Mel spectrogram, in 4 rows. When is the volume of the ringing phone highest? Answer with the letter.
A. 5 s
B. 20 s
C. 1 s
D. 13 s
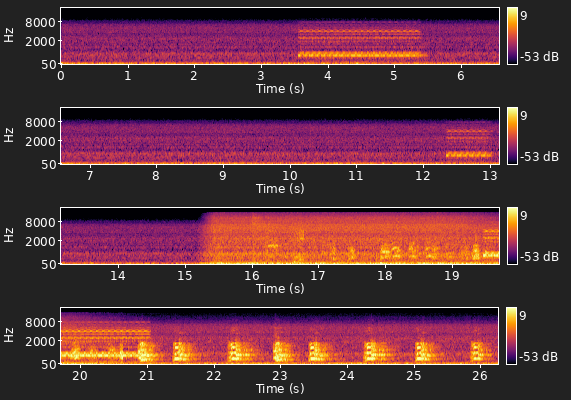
B.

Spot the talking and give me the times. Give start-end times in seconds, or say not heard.
not heard.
